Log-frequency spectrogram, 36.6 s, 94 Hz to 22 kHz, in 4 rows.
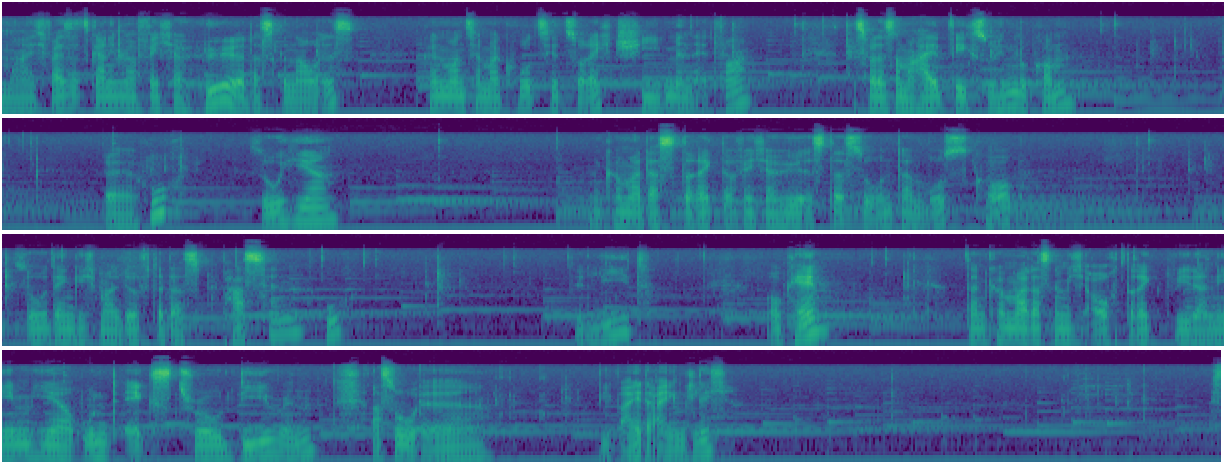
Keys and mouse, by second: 1.2 shift+d, 4.0-6.9 drag, 6.0 right click, 6.2 Tab, 6.9 middle click, 7.4 ctrl+Tab, 8.3 a, 8.7 b, 10.1 z, 13.1-17.6 drag, 17.9 a, 18.2 Tab, 21.4 x, 22.0 click, 22.7-24.7 middle drag, 24.9 Tab, 30.3 KP_3, 31.5 z, 35.8 KP_3.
